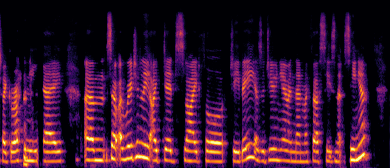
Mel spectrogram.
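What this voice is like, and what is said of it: British accent. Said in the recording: “I obviously clearly sound very British.”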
